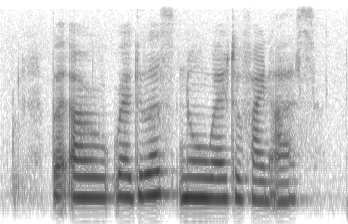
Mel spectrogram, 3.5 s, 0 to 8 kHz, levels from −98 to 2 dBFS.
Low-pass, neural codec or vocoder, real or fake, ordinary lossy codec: 7.2 kHz; none; real; none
